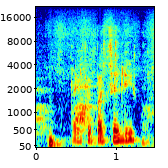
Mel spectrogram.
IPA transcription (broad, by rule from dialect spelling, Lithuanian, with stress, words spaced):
tɐɪp ɪ pɐsʲɪˈlʲiːkoː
